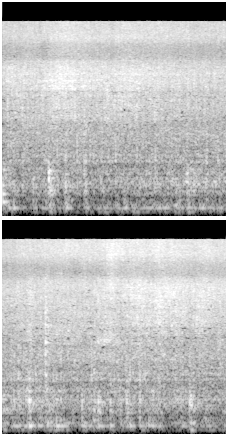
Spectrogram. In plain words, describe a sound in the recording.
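Bread sizzles and fries in hot oil.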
